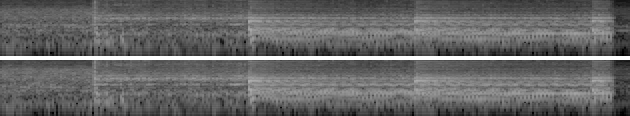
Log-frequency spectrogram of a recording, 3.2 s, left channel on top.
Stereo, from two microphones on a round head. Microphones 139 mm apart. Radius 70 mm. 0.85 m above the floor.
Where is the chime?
20° right (ahead or behind).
